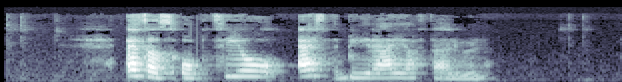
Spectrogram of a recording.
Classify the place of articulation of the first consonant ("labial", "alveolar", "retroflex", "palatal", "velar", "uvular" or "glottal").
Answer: alveolar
